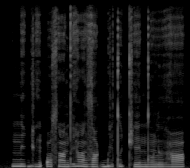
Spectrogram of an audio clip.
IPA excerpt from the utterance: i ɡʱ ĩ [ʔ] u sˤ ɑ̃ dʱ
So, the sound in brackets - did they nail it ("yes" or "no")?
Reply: yes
